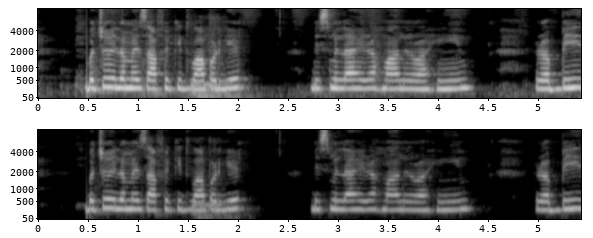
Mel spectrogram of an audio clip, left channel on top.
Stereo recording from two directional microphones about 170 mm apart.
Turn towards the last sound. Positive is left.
turn(degrees=-15)  # may be behind; listen again after turning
